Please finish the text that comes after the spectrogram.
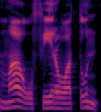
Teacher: गाइन भी पुर है और रा भी यहाँ पे पुर पड़ा जाएगा ज़बर की वजह से।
